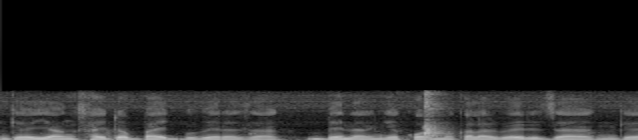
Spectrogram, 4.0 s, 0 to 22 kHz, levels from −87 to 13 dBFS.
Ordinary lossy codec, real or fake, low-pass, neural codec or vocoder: none; real; none; none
